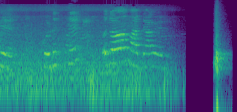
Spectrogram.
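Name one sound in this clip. A young boy recites in a high, sing-song voice close to the microphone.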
